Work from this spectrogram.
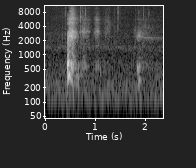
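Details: Gizmo, a four-year-old purebred Tibetan Spaniel, has the hiccups indoors: two sharp, brief hiccup bursts about one and a half seconds apart, the second followed by a faint, thin lingering tone.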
